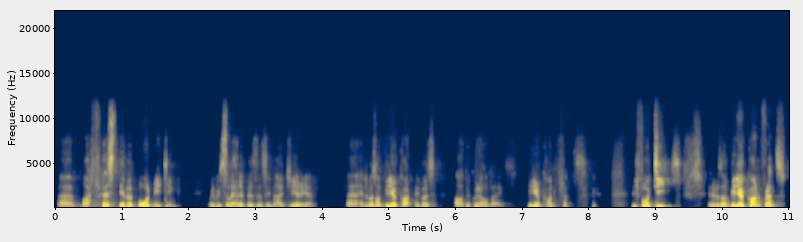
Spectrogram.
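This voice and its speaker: In a lowish voice and at a fairly quick pace, a middle-aged South African business speaker gives a webinar presentation. He rambles along, frequently restarting and leaning on fillers.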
